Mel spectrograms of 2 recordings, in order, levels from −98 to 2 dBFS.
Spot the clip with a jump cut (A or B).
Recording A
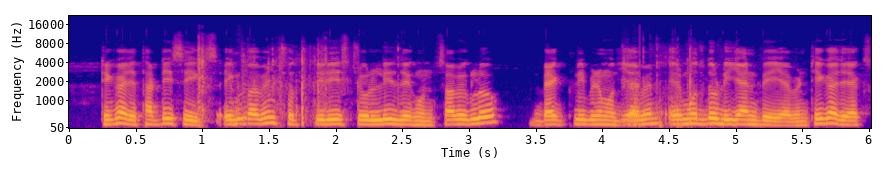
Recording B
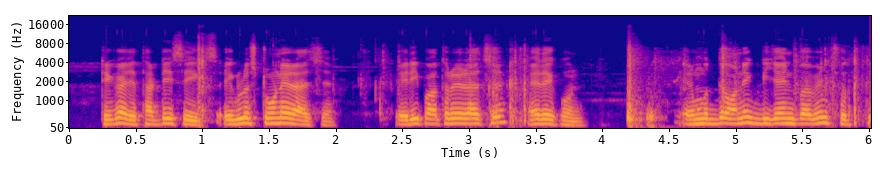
A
